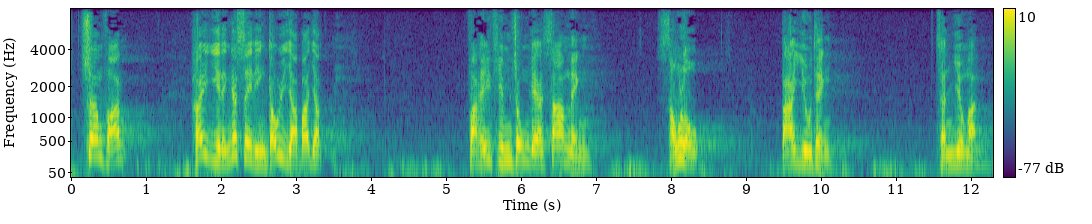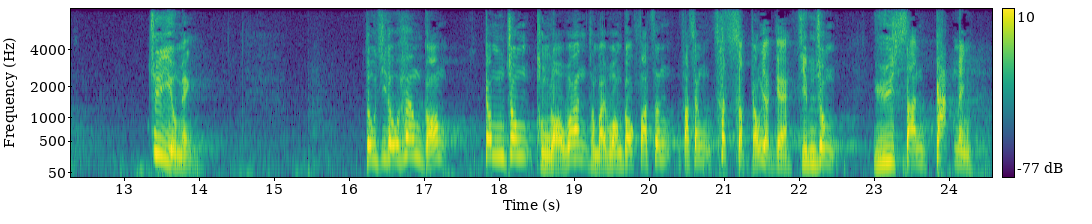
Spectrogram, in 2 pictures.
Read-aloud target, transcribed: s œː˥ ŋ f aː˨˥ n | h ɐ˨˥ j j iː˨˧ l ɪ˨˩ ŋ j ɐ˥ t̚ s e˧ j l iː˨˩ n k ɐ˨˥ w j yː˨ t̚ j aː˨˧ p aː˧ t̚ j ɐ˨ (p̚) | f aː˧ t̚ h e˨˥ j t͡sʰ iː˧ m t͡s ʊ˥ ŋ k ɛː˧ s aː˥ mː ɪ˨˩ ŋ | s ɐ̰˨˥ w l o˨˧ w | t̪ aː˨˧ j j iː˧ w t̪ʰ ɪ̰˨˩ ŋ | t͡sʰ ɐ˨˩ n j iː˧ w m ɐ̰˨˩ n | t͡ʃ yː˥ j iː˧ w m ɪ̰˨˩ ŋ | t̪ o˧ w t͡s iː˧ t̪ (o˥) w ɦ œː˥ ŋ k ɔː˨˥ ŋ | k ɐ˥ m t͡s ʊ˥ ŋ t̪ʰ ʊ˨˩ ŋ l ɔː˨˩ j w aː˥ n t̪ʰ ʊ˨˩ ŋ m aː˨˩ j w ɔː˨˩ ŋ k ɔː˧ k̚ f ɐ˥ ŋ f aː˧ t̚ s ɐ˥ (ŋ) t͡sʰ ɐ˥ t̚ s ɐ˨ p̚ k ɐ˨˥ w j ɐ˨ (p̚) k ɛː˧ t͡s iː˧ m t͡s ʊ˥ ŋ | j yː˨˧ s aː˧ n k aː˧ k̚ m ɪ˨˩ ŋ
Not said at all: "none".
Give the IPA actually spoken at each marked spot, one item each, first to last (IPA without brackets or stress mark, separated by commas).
t̚, o˧, ŋ, t̚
